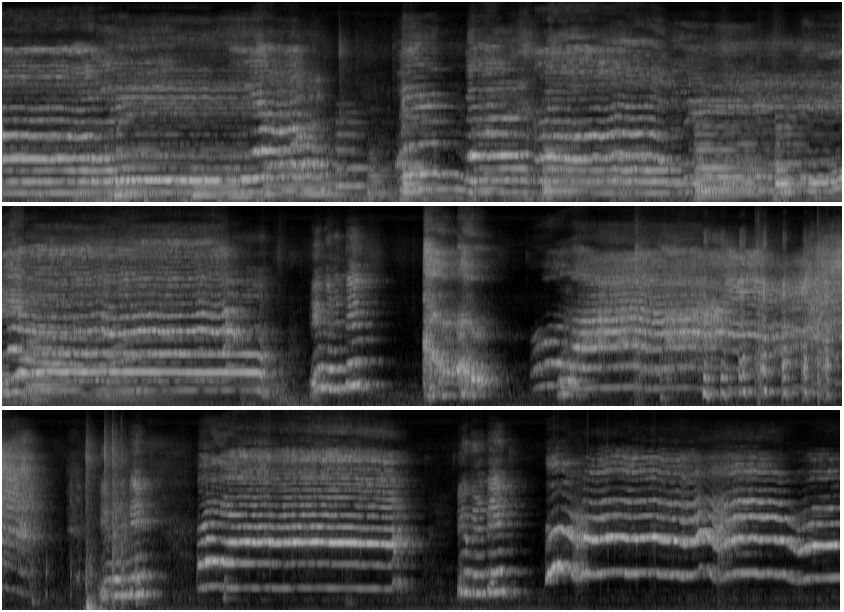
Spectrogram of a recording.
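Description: A piano played by the speaker's husband accompanies as a small family sings a birthday song, a three-year-old toddler's high voice breaking into giggles and laughter between lines.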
